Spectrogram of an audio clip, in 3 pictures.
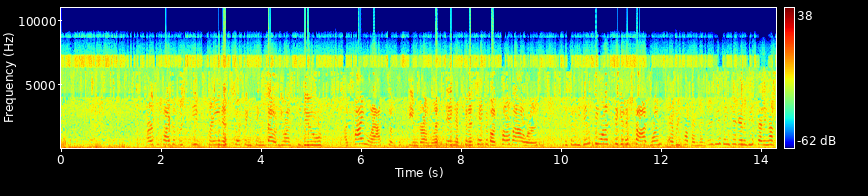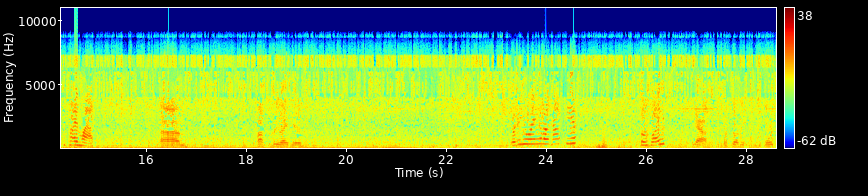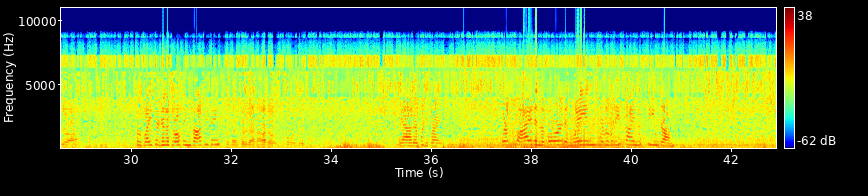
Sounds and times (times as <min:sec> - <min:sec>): Speech: 0:01.7 - 0:15.0, 0:16.3 - 0:16.8, 0:23.3 - 0:24.6, 0:25.9 - 0:26.4, 0:27.0 - 0:29.0, 0:30.1 - 0:33.5, 0:35.3 - 0:36.3, 0:37.4 - 0:40.9.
